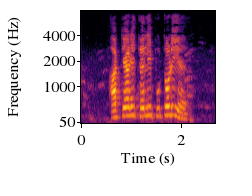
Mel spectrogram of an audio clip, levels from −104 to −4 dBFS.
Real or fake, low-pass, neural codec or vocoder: real; 7.2 kHz; none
